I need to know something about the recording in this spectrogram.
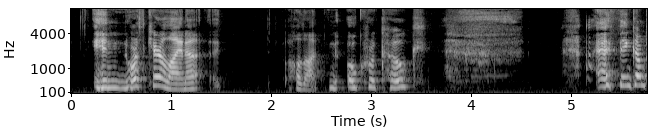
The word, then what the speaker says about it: Ocracoke: Hold on, Ocracoke? I think I'm pronouncing that right. Is it a combination of okra and a soft drink?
